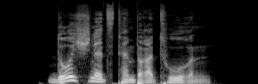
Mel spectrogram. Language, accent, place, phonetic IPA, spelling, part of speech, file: German, Germany, Berlin, [ˈdʊʁçʃnɪt͡stɛmpəʁaˌtuːʁən], Durchschnittstemperaturen, noun, De-Durchschnittstemperaturen.ogg
- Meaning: plural of Durchschnittstemperatur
